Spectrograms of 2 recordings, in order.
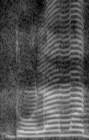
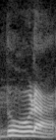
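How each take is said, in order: First: The middle consonant is a plain L. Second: The middle consonant is a retroflex L. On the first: This is the local rural dialect. "અળની જગ્યાએ લ" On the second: This is the standard form. "ધોલા એટલે કે ધોળા"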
